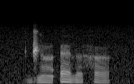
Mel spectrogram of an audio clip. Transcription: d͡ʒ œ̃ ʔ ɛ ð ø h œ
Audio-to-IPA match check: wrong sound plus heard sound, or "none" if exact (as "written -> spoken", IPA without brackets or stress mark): none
